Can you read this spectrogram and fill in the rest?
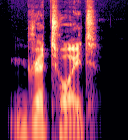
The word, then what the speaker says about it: Gratiot: How do you say that street? Gratiot.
